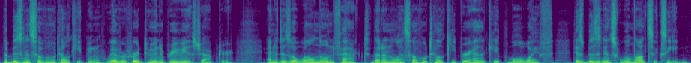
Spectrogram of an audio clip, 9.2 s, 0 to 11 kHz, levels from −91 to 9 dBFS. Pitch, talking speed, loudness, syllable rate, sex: 115 Hz, 215 wpm, -18 LUFS, 5.9 syllables/s, male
